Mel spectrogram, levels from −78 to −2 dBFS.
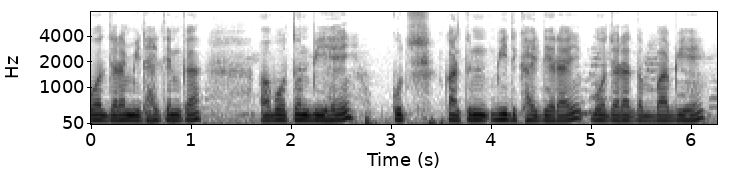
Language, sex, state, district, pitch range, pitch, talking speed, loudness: Hindi, male, Arunachal Pradesh, Longding, 125-135 Hz, 130 Hz, 170 wpm, -13 LUFS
